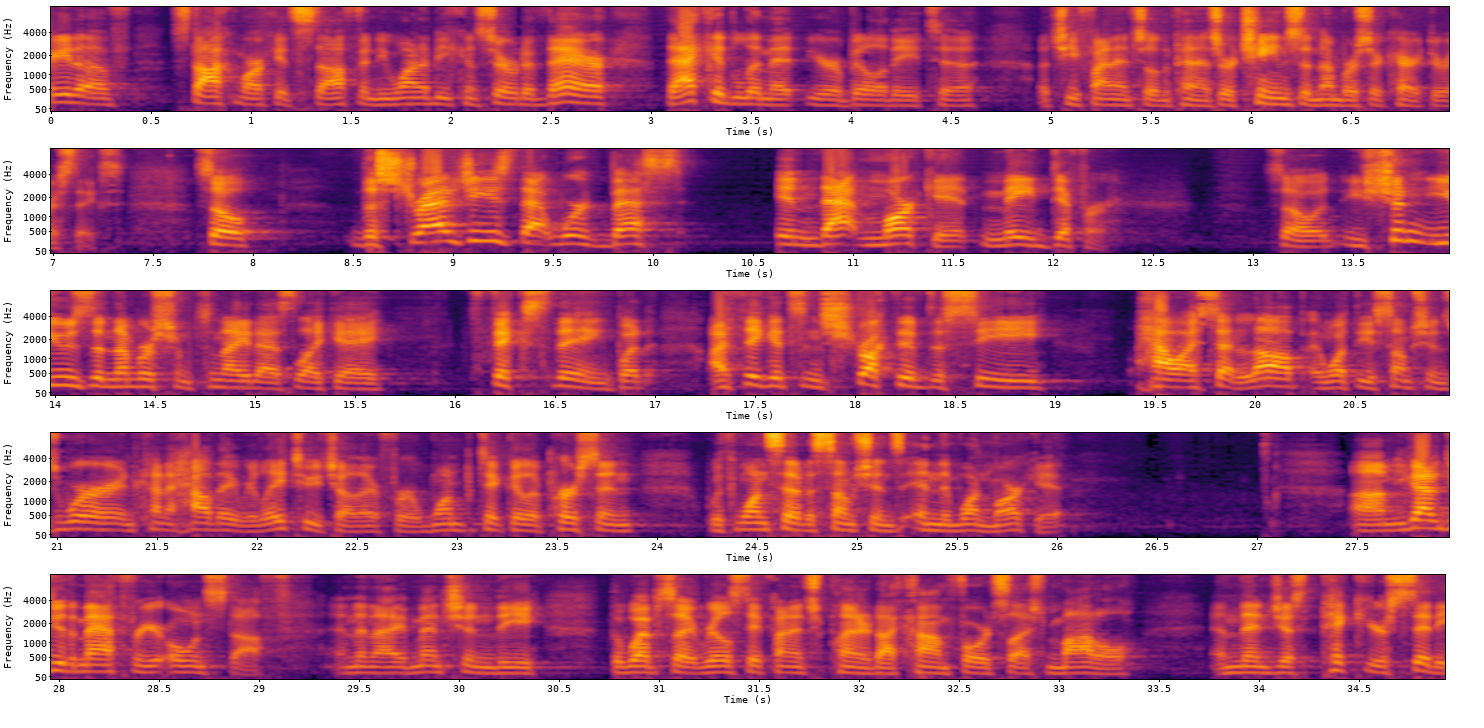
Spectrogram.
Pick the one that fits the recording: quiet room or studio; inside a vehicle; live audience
live audience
